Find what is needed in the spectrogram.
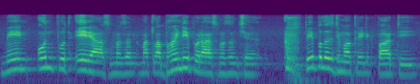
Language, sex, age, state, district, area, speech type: Kashmiri, male, 30-45, Jammu and Kashmir, Kupwara, rural, spontaneous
